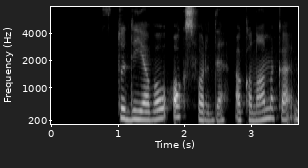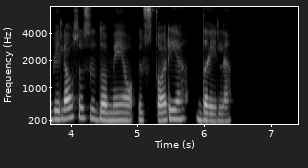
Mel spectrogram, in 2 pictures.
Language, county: Lithuanian, Marijampolė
